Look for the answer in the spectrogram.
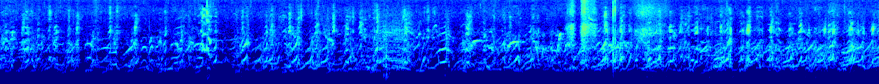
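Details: A flock of wild Gambel's quail feeding near Florence, Arizona, filling the air with dense, low-level chattering clucks that build slightly toward the end.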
